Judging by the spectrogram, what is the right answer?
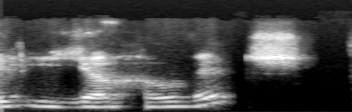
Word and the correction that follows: Jovovich: Johovich, huh? I, I Jovovich.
